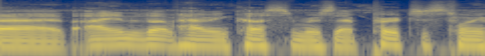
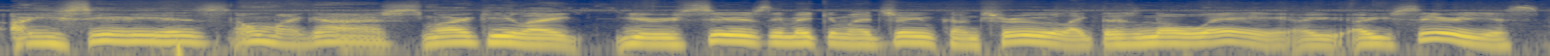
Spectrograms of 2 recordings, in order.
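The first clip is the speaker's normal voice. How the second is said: overjoyed disbelief; 6 semitones higher than usual. Retold or imitated. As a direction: gasp it out, dream coming true. Hears the loan is approved.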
